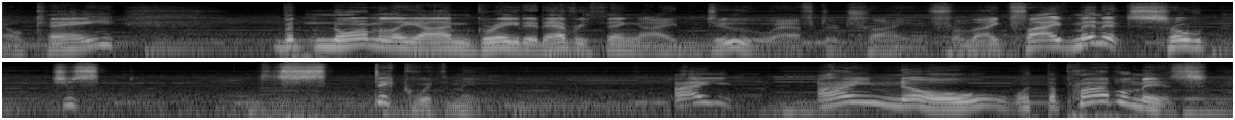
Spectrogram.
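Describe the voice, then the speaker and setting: A grandiose, mock-heroic protector from a video game, boastful on top and insecure underneath. The voice is fairly high and swings widely in pitch. Phrases are slow and stretched out for emphasis, with faint music behind. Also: male voice, sing-song. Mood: defensive. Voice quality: theatrical, exaggerated delivery. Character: pompous, boastful self-styled protector hero, insecure underneath.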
